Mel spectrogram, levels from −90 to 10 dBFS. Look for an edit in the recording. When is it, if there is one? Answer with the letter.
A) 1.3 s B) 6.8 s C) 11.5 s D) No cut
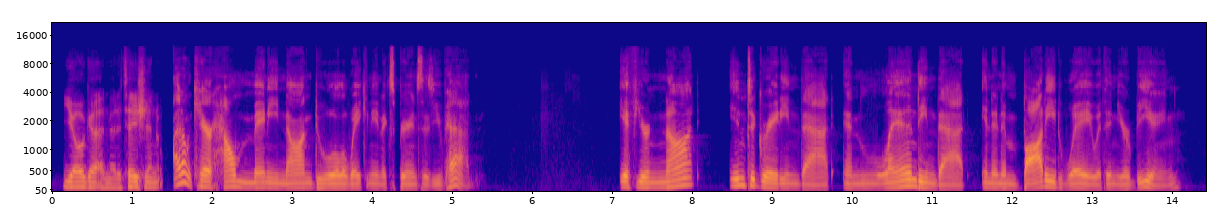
A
